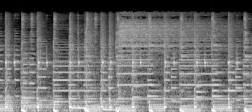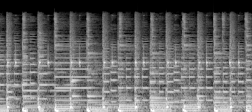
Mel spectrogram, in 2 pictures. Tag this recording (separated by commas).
Music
